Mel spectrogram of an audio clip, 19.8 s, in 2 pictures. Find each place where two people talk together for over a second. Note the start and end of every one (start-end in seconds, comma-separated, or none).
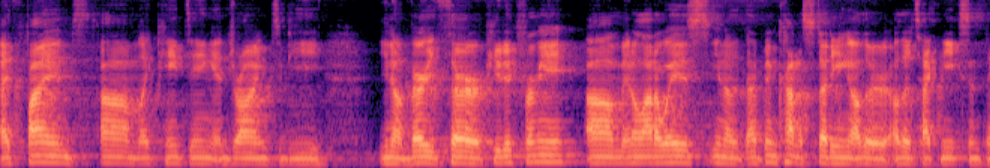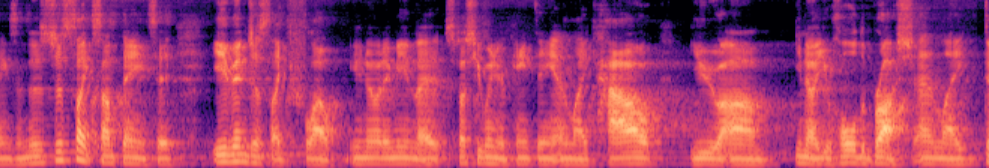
none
